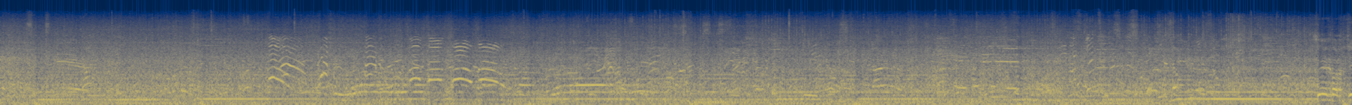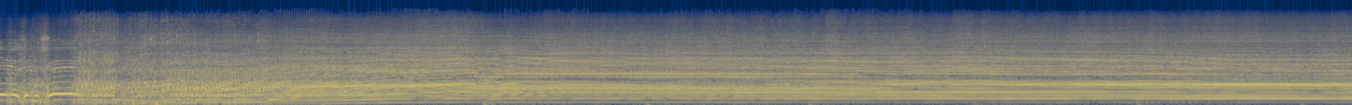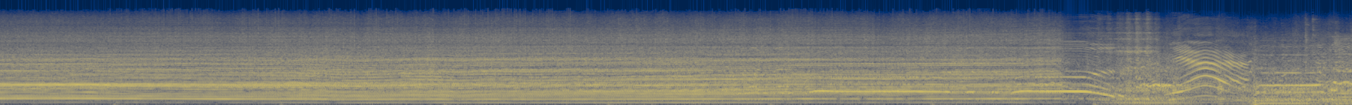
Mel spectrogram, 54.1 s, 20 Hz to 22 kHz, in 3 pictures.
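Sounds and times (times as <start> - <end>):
tractor diesel engine revving: 0.0 - 54.0.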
